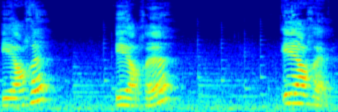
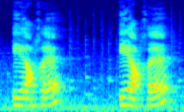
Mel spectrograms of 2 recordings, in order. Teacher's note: So, the R in German is pronounced as Ehre, Ehre, Ehre. You see, the behind part of the tongue touches the upper part of the mouth and then you curl it a bit and speak right through your throat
